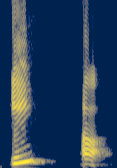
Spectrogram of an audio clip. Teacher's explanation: sound e ah like that the meaning of this statement is in the beginning it is one sound e and it moves on it glides to another sound that is ah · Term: diphthong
